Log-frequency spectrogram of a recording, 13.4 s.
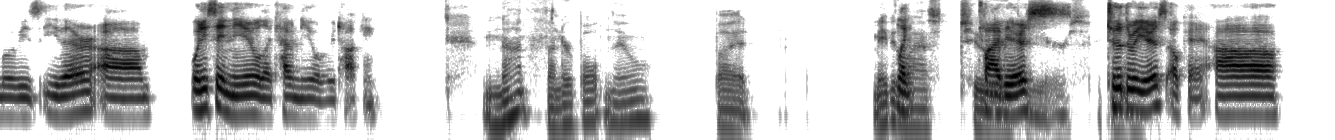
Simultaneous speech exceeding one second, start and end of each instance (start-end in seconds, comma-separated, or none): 9.8-11.4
